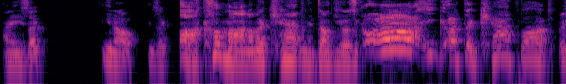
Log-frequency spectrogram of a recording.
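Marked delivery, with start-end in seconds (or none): 1.8-3.0 higher, loud complaint; put-on indignant moan; mock protest. Acting Mario protesting his costume. 3.7-5.5 high, loud, drawn-out jeer; hammed-up Donkey Kong taunt; mocking shout. Donkey Kong mocking Mario's cat suit.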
